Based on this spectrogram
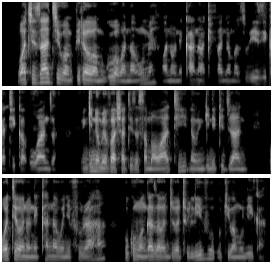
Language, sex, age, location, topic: Swahili, male, 18-24, Kisii, government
